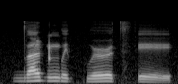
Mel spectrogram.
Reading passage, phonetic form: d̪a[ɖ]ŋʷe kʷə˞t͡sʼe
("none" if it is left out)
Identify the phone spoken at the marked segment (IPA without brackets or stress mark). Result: ɖ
